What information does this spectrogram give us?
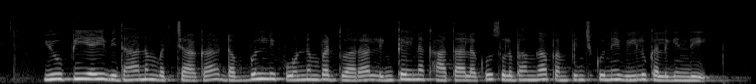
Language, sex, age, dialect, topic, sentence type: Telugu, female, 25-30, Central/Coastal, banking, statement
